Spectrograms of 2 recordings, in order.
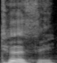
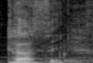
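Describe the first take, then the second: First: The first vowel sounds like in 'put'. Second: The first vowel sounds like in 'cut'. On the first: This is how a child guessed the name was said. The speaker calls it wrong. "I thought it was Tussie" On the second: This is how the brand name is properly said. The speaker calls it right. "correct pronunciation is Tussie"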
